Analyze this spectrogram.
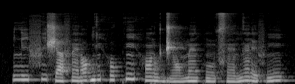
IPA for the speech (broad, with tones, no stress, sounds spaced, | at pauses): l i˧ f i˧ ʃ a˨ f ɛ̃˨ ɾ ɔ˨˦ ɡ ĩ˦ h o˦ k ĩ˦ h ɔ̃˧ ɾ u˨ d͡ʒ ɔ̃˨ m ɛ̃˧ k ũ˨ s ɛ̃˨ ɡ ɛ̃˧ ɾ e˨ f ĩ˨˦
